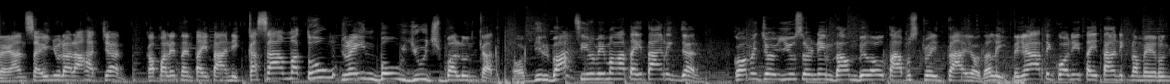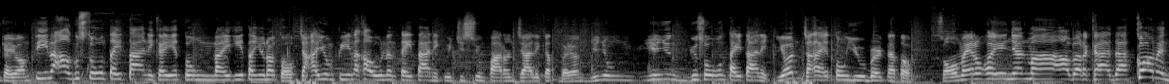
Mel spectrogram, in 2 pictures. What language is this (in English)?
Filipino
